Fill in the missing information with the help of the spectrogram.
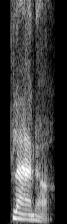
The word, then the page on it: planar: Indian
